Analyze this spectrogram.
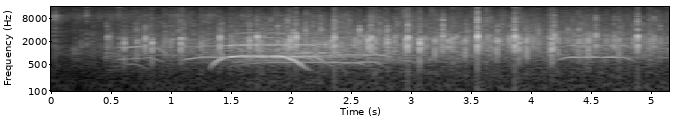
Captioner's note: audience applauding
